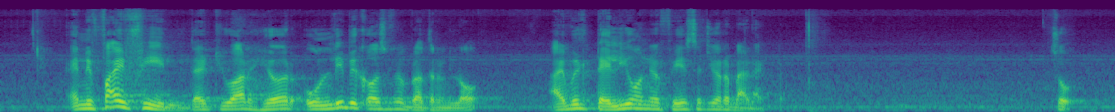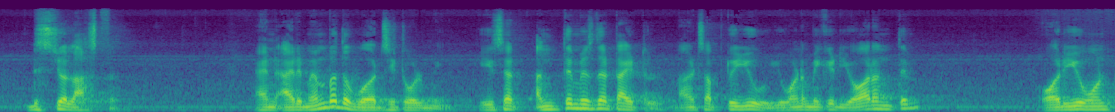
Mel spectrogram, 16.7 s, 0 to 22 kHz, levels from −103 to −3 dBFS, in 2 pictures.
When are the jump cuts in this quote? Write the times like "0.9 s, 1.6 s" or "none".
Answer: none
